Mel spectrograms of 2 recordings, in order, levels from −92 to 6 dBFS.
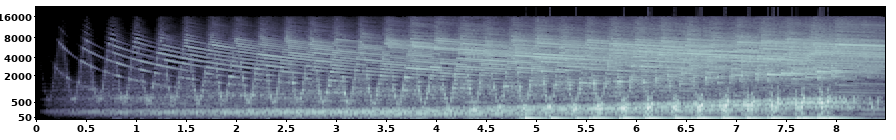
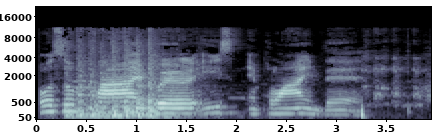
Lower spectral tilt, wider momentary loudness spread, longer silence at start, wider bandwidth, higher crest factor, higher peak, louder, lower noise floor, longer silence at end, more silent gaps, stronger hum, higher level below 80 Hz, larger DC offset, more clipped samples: second, -1.5 dB/octave vs -5.5 dB/octave; second, 14 LU vs 17 LU; about the same, 0 s vs 0.05 s; first, 17 kHz vs 11.5 kHz; about the same, 12 dB vs 16 dB; about the same, 0 dBFS vs 0 dBFS; first, -10 LUFS vs -15 LUFS; about the same, -40 dBFS vs -38 dBFS; about the same, 0 s vs 0 s; neither; neither; about the same, -34 dBFS vs -34 dBFS; neither; neither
